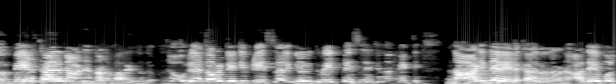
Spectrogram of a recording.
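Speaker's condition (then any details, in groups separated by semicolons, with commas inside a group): No condition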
